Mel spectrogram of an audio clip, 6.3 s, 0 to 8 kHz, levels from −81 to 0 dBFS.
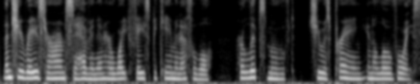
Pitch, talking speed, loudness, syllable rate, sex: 200 Hz, 220 wpm, -21 LUFS, 5.9 syllables/s, female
